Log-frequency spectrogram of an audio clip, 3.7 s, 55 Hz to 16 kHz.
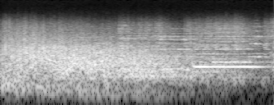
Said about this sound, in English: May 1943, the invasion of Attu. The United States fleet pounded the ice-hardened Alaskan island in an all-out bombardment, for the Aleutian chain had to be secured at all costs.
